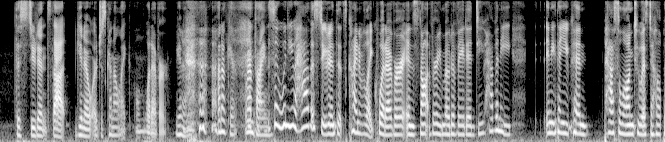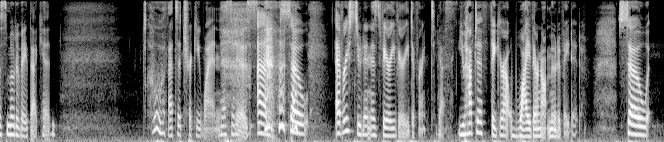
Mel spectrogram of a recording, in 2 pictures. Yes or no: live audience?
no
